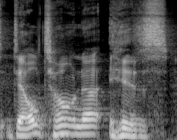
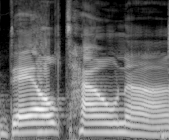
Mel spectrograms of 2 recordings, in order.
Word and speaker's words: Deltona: And that's Deltona she's not mispronouncing Daytona. No, Deltona. DEL.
